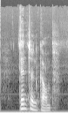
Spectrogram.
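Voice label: "tentenkamp", Dutch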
